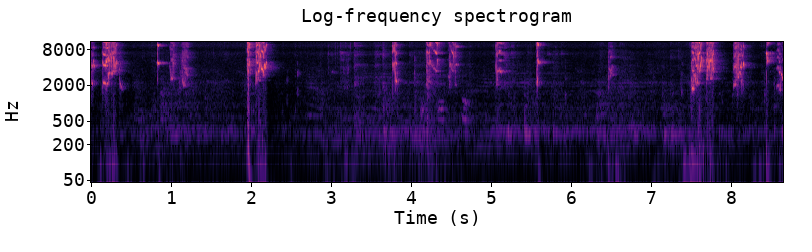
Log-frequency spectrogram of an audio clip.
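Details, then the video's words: Blue Opaline lovebird giving scattered high, squeaky chirps in the morning. Short sharp bursts come at irregular intervals over a soft indoor background. "Lovebird Chirping Sounds - LoveBird Sings"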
